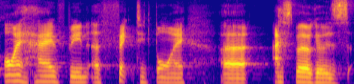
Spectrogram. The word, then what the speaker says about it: Asperger's: action for Aspergers now Asperger's has got a hard G although you will hear me say Asperger's as well as Asperger's I've been saying the word so long now the wrong way that is quite hard for me to say it the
